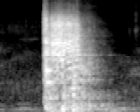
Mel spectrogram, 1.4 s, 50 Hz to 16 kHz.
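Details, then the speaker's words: Big-block Chevy V8 in a truck, not run in years, spark plugs removed: starter jumped with 12 volts to the solenoid, brief whirring rush as the starter engages and spins the engine. "we go like I said all we're doing is we're giving it 12 volts and what that does it closes contact in the solenoid and then sins and the starter engages"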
